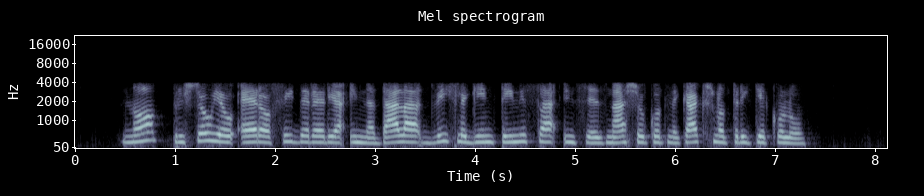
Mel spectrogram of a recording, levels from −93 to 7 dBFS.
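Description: From start to finish the speech carries G.729 codec damage, plainly audible: nothing above 3.8 kHz, and a rough, synthetic, pulse-built texture that fits an 8 kbit/s G.729A stream.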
